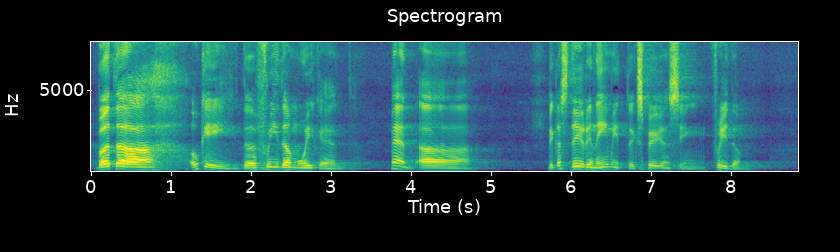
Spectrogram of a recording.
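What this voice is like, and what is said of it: Filipino-accented English. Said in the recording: “I'm ... from Philippines ... please bear with me with my accent, because I'm not really good in English”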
